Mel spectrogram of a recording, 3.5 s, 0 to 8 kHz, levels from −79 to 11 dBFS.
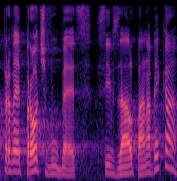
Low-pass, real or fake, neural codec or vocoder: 7.2 kHz; real; none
